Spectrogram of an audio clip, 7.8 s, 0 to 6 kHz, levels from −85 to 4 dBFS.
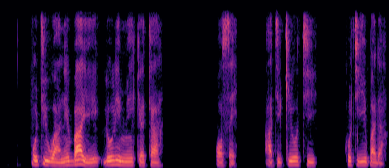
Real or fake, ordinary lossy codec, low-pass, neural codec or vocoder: real; none; 5.4 kHz; none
